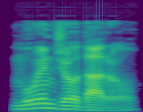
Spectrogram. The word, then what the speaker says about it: मोहनजोदड़ो: पंजाब का हड़प्पा तथा सिंध का मोहनजोदड़ो मूल उच्चारण मुनजोदारों शाब्दिक अर्थ प्रेतों का टीला दोनों ही स्थल वर्तमान पाकिस्तान में है।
